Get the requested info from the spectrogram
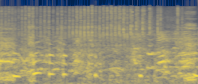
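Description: Several people talking at once, their voices overlapping in a steady chatter.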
